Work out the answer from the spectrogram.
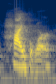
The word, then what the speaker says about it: Heyboer: It's actually Heyboer, and so it's Okay. like saying hi to a boar, and Okay. then you'll never forget it.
